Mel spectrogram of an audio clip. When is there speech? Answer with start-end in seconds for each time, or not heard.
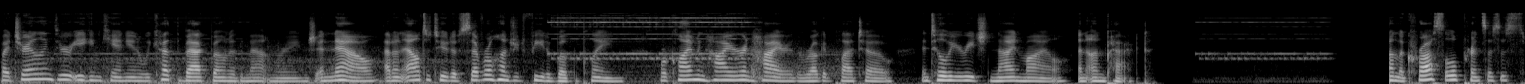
0.0-11.6, 13.8-15.2.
